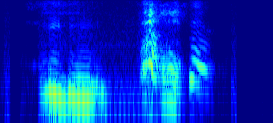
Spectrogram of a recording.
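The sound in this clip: A short, sharp sneeze bursts out amid brief voiced sounds.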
